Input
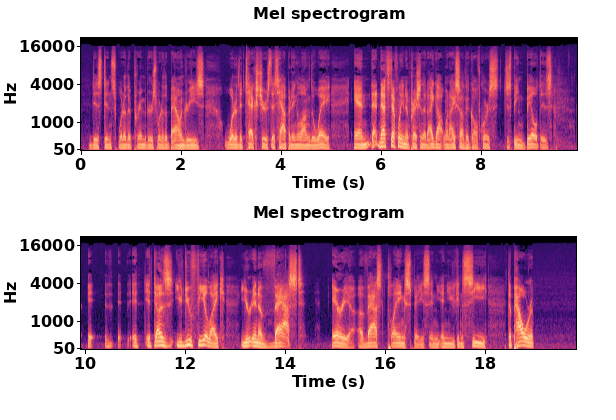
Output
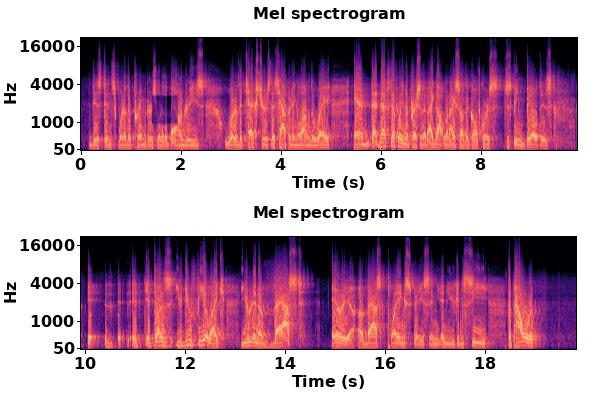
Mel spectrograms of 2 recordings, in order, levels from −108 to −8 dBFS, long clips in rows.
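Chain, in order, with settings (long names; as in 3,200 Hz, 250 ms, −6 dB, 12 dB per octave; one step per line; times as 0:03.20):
in parallel at +2.5 dB: downward compressor 5 to 1, threshold −28 dBFS, peak gain reduction 15 dB
on the sum: noise gate −47 dBFS, range −11 dB
loudspeaker in its box 110–4,100 Hz, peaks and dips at 760 Hz −3 dB, 1,300 Hz +5 dB, 2,600 Hz −7 dB
on a send: repeating echo 83 ms, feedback 33%, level −17.5 dB
on the sum: soft clipping −17 dBFS, distortion −9 dB
gain on a spectral selection 0:01.40–0:01.93, 890–2,700 Hz −26 dB
mid-hump overdrive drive 16 dB, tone 1,700 Hz, clips at 0 dBFS
harmonic and percussive parts rebalanced percussive +6 dB
level −8.5 dB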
